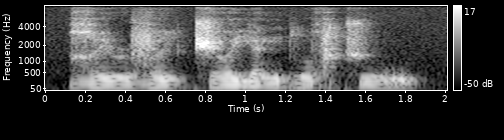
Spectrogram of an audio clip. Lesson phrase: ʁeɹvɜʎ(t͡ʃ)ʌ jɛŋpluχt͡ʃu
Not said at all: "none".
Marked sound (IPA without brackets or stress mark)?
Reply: t͡ʃ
